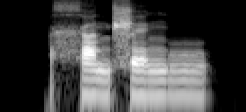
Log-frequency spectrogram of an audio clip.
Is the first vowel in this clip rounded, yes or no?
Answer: no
